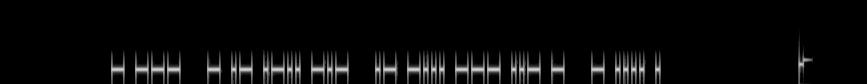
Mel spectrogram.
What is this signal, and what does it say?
Morse code, heard as a keyed tone, about 30 wpm, 700 Hz. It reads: TO TALK ABOUT THE
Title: Sets of 4 Words 30wpm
